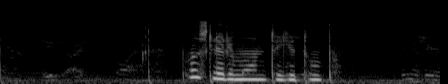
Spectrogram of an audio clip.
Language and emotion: Russian, sad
